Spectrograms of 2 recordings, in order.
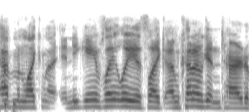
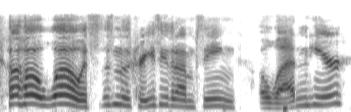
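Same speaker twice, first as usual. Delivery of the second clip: mock game-character voice; 6 semitones higher than usual. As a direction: play a hammy cartoon hero marvelling. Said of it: "imagining if Kingdom Hearts had the American studio".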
